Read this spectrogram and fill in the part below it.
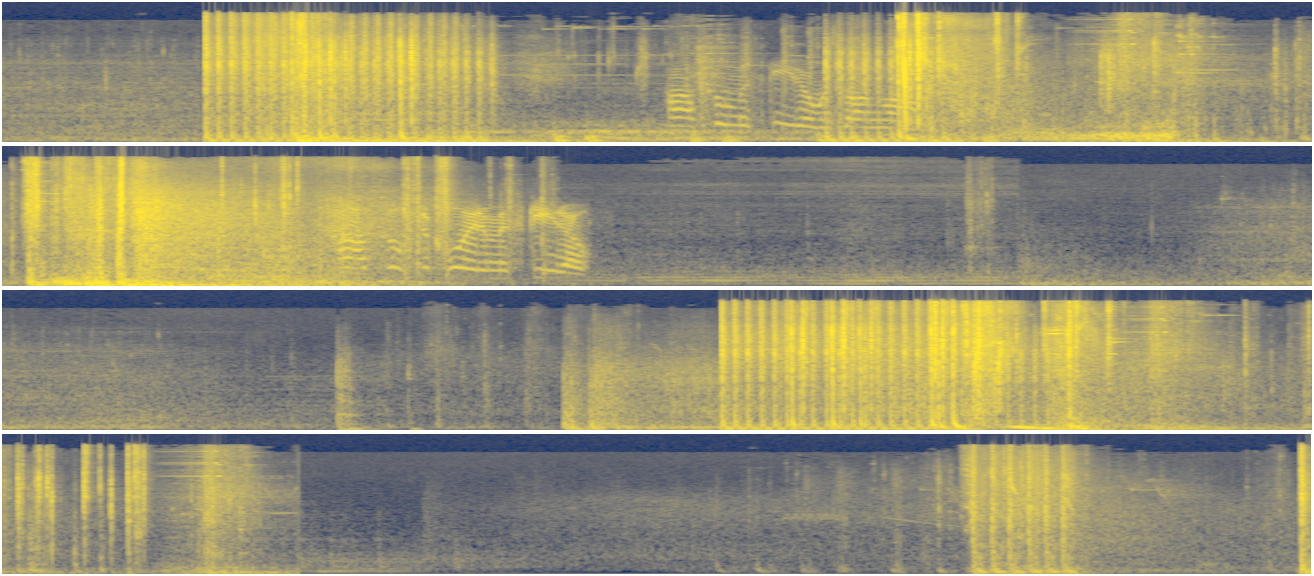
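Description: Submachine gun fire in a video game rattles in rapid bursts.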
